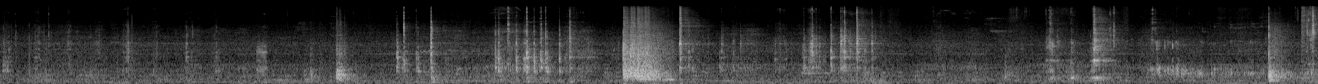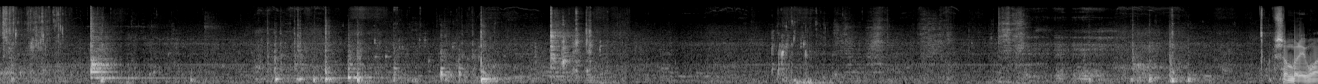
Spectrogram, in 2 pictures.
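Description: Water running and splashing in a stainless-steel sink as disassembled beer faucet parts are rinsed, with scattered clinks and knocks of metal parts against the sink.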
